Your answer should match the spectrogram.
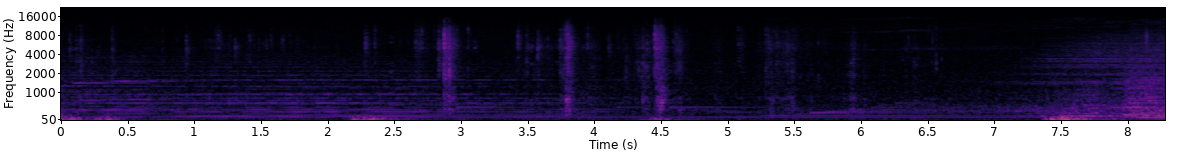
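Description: Faint background music with a few short crackles and rips as the wrapper of a 1990 Score baseball card pack is torn open by hand, the sharpest ones between about two and four and a half seconds in.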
